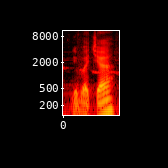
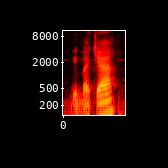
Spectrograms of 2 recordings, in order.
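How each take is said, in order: Both takes have the same delivery.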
